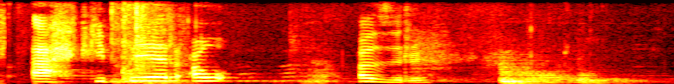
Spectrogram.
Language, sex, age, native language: Icelandic, female, 10, Icelandic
